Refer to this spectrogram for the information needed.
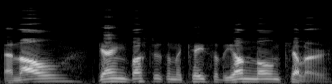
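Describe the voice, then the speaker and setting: A man's voice: mid-range voice, lively intonation, moderate pace, bright, forceful tone, no room sound, low-quality recording. A man announcing and reading commercials on 1940s radio in an emphatic, salesmanlike way. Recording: vintage 1940s radio broadcast.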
